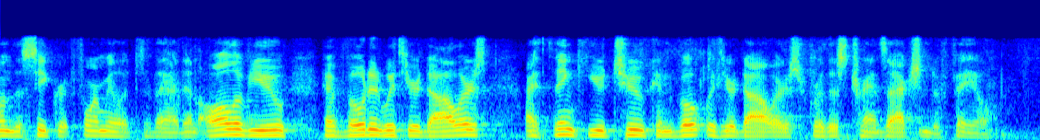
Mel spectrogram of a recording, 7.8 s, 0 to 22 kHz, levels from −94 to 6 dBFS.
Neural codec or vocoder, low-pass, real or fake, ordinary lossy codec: none; 7.2 kHz; real; Opus, 16 kbps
